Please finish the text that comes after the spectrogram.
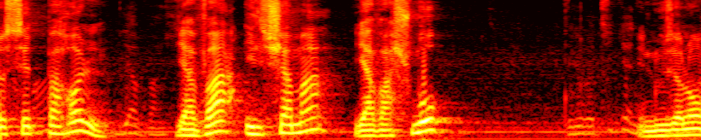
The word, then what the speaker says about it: Yahvah: de cette langue hébreu voilà donc le terme yava yava et on va voir comment on prononce cette parole yava ilshama yavashmo et nous allons voir s sens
